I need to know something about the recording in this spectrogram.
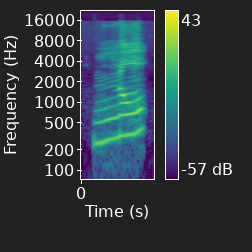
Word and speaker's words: noël: Here when there are two vowels close placed all together, so we put this tréma and we give we put stress on that vowel. This is noël.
